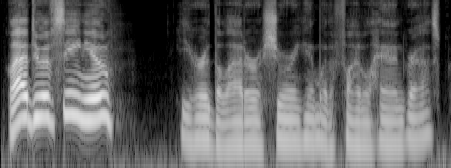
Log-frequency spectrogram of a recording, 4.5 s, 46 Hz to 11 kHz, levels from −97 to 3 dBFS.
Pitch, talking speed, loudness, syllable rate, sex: 145 Hz, 215 wpm, -20 LUFS, 5.4 syllables/s, male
